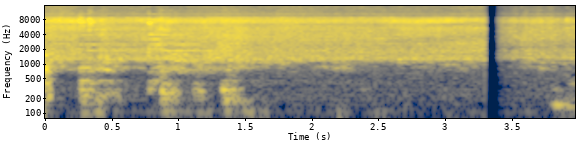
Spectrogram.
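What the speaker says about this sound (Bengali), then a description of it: "এবার এটা খুব ভালো করে কষিয়ে নেব" Spice masala frying in oil for a Bengali hilsa fish curry with eggplant and potato, a steady loud sizzle with faint stirring taps, briefly cutting out near the end before resuming.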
